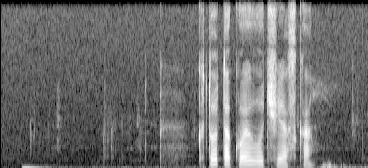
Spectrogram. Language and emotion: Russian, neutral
